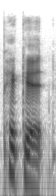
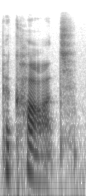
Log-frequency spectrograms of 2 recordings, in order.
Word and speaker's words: picot: so many ways so google says it's pronounced picket i was always told it was pronounced picat which sounds silly now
